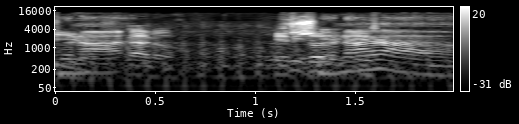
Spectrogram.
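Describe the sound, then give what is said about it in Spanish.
A helicopter's steady droning thrum fills the background throughout, fairly loud and continuous, while voices talk over it in the foreground. “como suena el helicóptero.”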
